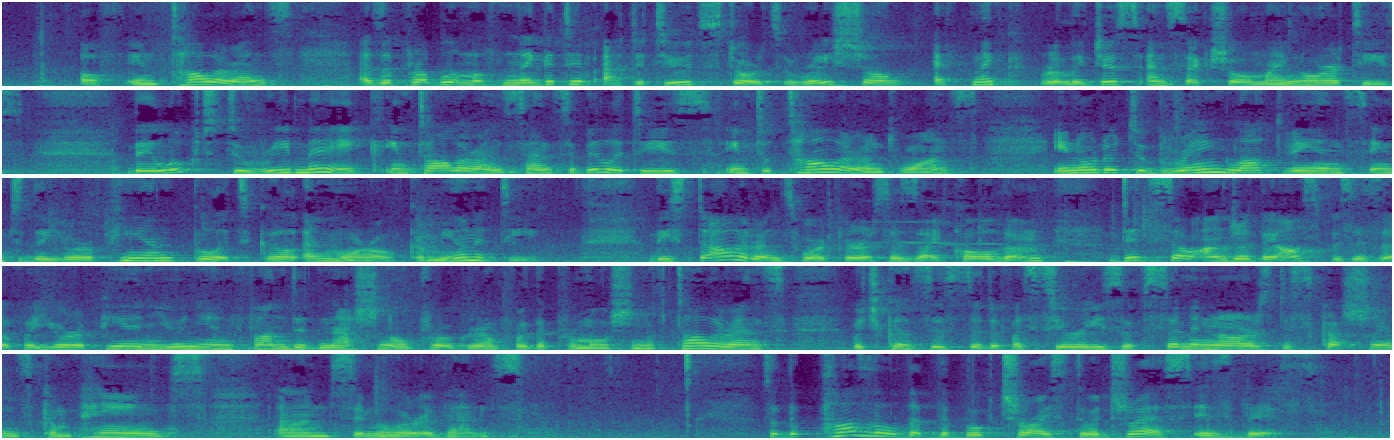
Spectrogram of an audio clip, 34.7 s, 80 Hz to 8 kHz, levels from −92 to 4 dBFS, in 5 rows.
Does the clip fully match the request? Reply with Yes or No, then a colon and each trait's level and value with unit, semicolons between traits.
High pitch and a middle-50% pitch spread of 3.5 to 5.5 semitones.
Yes: high, 195 Hz; average, 4.6 semitones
